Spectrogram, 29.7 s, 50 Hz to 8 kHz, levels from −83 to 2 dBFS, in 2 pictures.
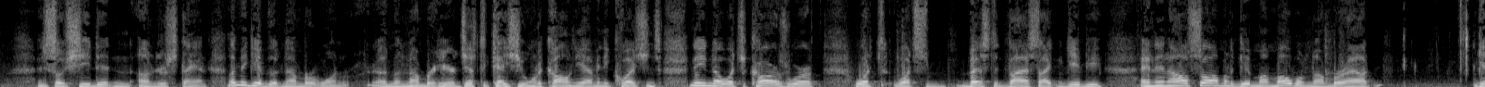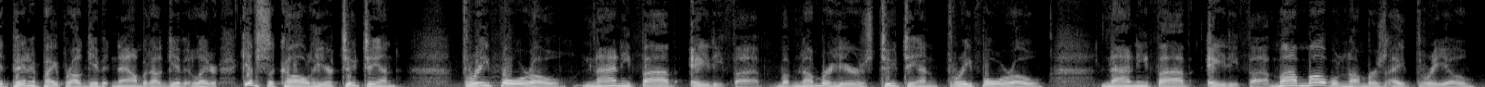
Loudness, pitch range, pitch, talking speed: -23 LUFS, 150-190 Hz, 170 Hz, 165 wpm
